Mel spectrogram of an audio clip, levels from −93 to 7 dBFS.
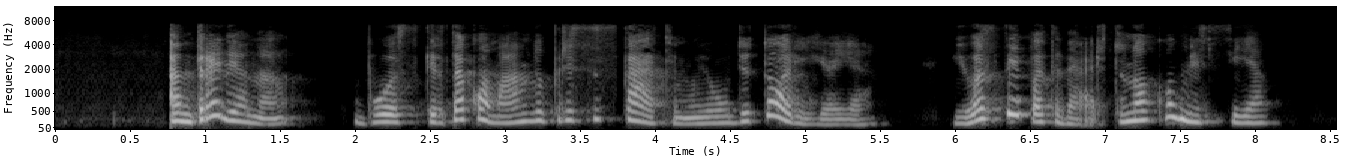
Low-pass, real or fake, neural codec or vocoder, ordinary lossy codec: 7.2 kHz; fake; codec, 16 kHz, 4 kbps, FreqCodec, smaller model; MP3, 48 kbps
